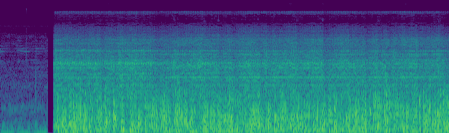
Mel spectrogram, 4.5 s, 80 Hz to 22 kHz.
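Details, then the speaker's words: Honda Click125 v3 scooter at 1,521 km, nearly new. A loud, steady rushing drone comes from the CVT belt side while riding. The owner suspects a dirty CVT that only needs cleaning, but the cause is unconfirmed. "Tapos napakaingay na ng gilid, di ba? Kaya nakaisip din ako kung ipa-CVT ko na."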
